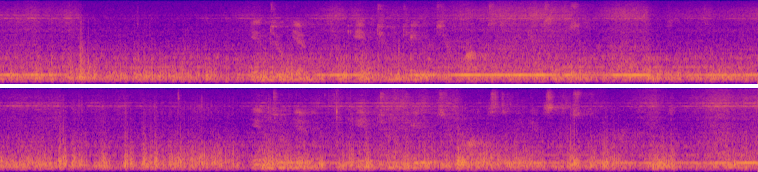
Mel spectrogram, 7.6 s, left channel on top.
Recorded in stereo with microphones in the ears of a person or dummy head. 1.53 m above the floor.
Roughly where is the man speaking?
Left.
